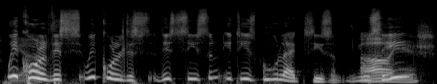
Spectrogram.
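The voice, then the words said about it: Put-on Russian-style accent. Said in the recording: “I'm not sure where my accent is from, but we will roll with it. ... Look, Russia's a big place. ... I'm actually from Georgia.”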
